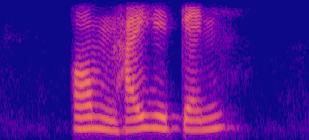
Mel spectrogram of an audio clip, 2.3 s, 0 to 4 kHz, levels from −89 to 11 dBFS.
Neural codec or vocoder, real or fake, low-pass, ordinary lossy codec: codec, 16 kHz, 1.1 kbps, Voila-Tokenizer; fake; 3.6 kHz; Opus, 24 kbps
